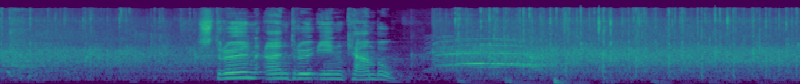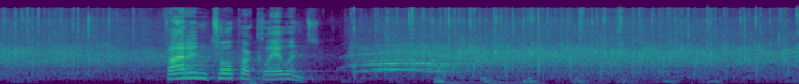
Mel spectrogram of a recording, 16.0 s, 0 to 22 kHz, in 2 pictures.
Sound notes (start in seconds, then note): 4.2 audience applauding; 11.4 audience applauding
